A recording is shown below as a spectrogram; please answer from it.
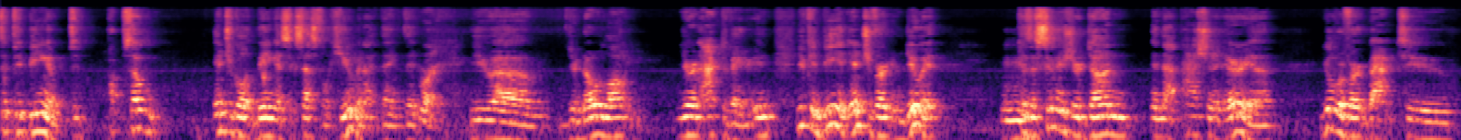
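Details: Adult male speaker; normal speech.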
